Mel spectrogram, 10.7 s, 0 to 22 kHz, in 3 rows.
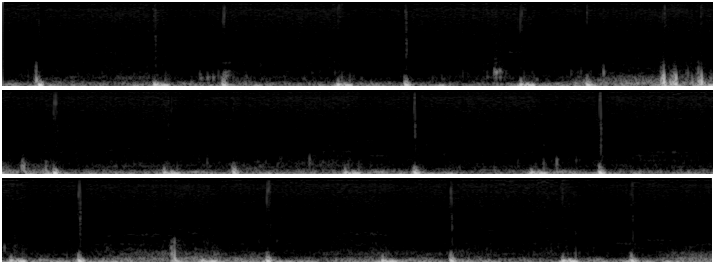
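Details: Heart sounds of a 34-year-old male recorded at the mitral area after a farmers walk exercise: steady paired lub-dub thumps at about 65 a minute, normal heart sounds.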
